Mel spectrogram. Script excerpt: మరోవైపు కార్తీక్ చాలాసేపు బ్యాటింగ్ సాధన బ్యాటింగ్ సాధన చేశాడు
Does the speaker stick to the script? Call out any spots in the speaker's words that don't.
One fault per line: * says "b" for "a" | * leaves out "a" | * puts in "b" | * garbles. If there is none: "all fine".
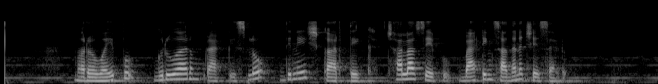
* puts in "గురువారం ప్రాక్టీస్లో దినేశ్"
* leaves out "బ్యాటింగ్ సాధన"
